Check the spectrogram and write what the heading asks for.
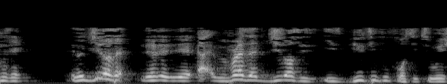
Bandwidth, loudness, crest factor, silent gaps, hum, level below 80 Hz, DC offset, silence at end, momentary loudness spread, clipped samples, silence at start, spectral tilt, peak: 5.8 kHz; -22 LUFS; 20 dB; none; none; -56 dBFS; under 0.1%; 0 s; 9 LU; under 0.1%; 0 s; -10 dB/octave; -2 dBFS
